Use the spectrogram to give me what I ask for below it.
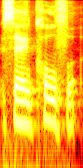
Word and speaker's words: Sankofa: do you say your last name sanova s sanova so but you're from UK Ukraine you know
